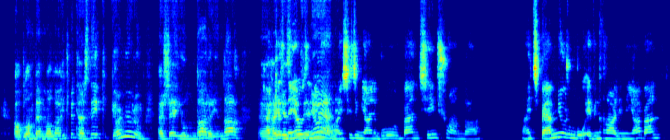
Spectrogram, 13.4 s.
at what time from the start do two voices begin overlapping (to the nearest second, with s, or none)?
5 s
